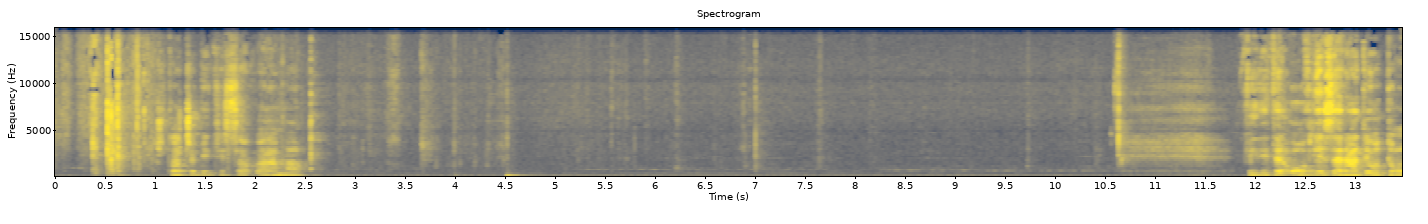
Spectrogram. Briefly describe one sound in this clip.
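Playing cards rustle and flick softly as they are shuffled.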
